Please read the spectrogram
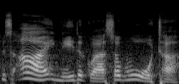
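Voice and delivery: put-on British accent. Teaching how to speak with a british accent, saying an example in a british accent. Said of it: "but you could practice it".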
